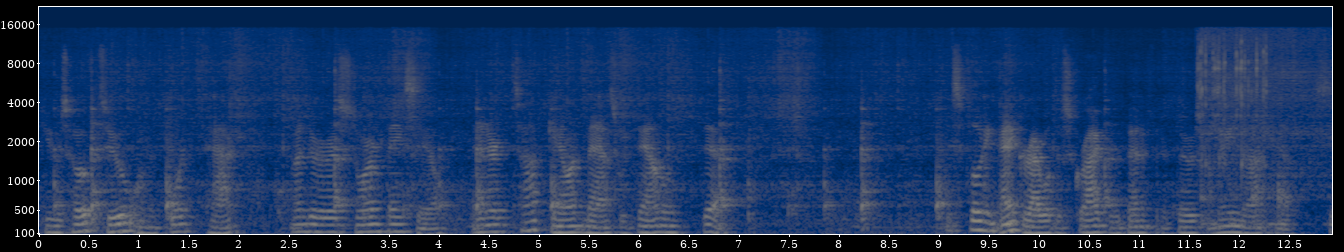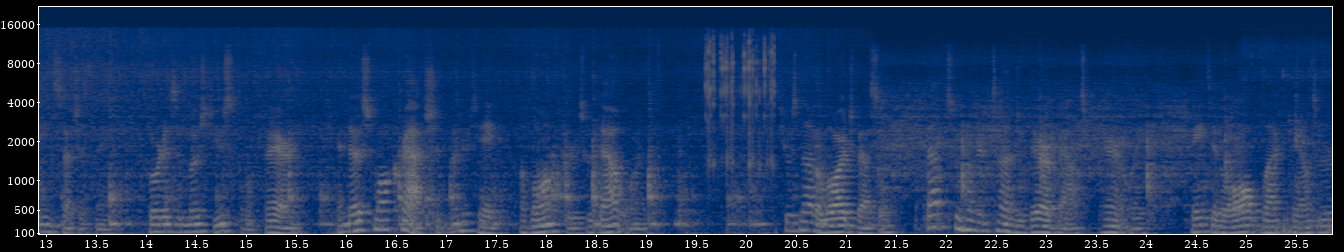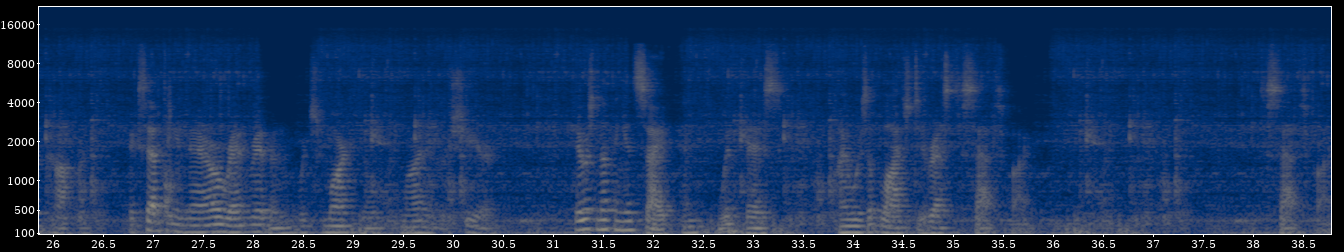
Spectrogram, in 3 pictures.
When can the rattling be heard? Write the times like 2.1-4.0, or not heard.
11.6-12.3, 19.6-20.4.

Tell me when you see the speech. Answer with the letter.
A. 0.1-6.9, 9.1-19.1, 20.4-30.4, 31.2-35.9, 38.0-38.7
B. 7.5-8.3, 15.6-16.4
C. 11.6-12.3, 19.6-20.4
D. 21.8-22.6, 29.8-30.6
A.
